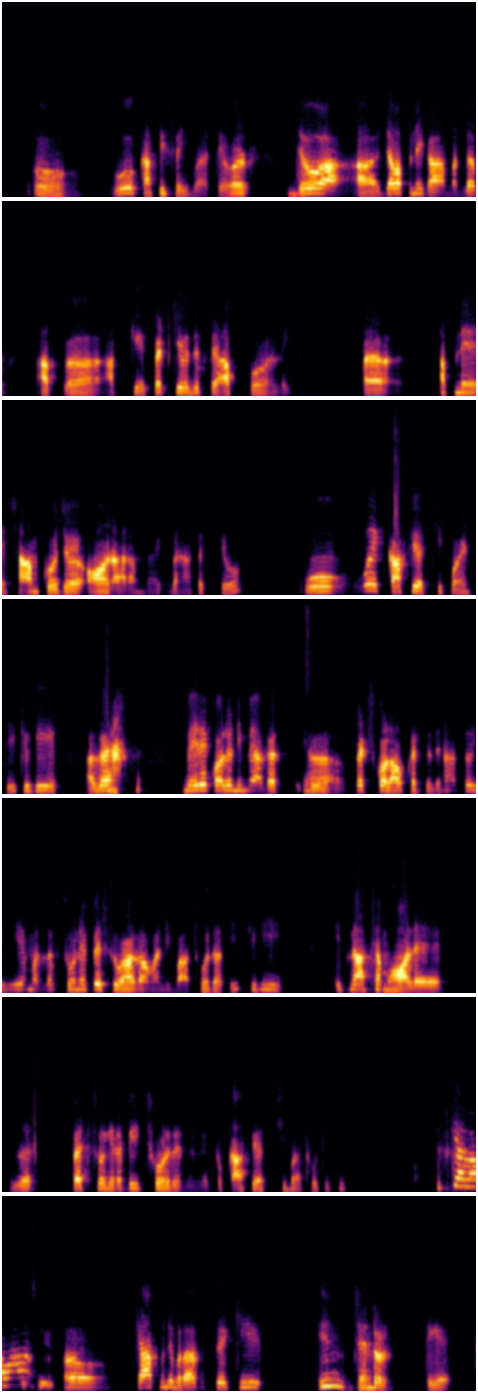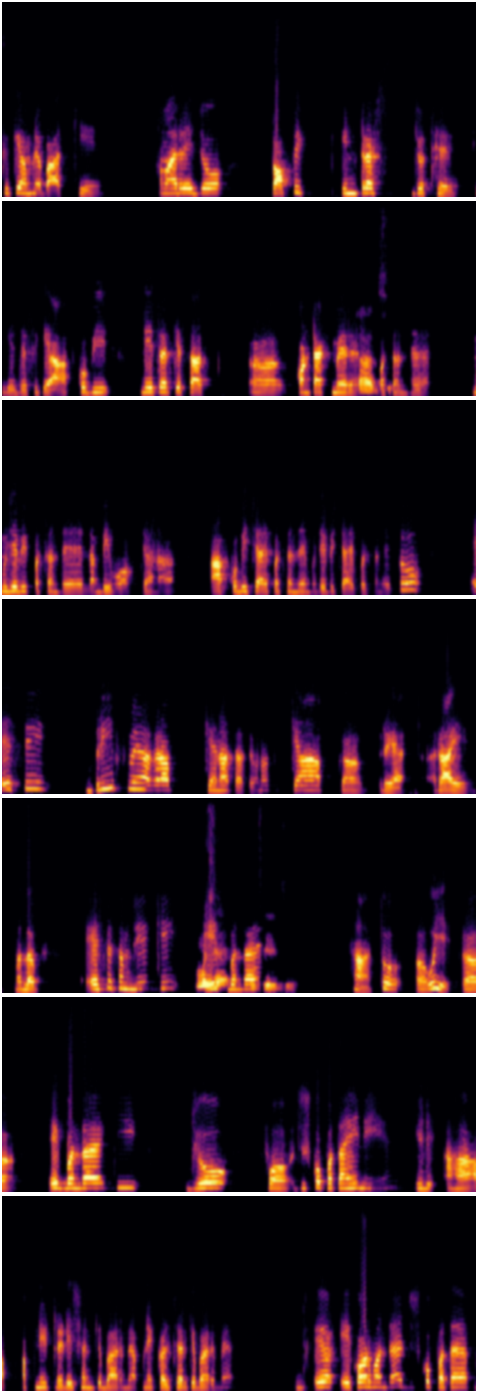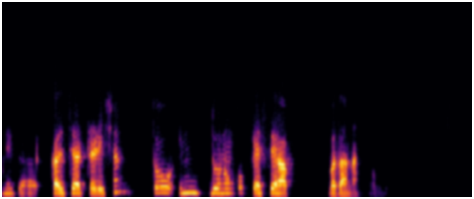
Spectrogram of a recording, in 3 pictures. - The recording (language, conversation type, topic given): Hindi, unstructured, आप अपनी शाम को अधिक आरामदायक कैसे बनाते हैं?
- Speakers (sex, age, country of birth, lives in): male, 20-24, India, India; male, 25-29, India, India
- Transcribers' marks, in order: in English: "पेट"; in English: "लाइक"; in English: "पॉइंट"; laughing while speaking: "अगर"; in English: "पेट्स"; in English: "अलाउ"; in English: "पेट्स"; in English: "इन जनरल"; in English: "टॉपिक इंटरेस्ट"; in English: "नेचर"; in English: "कॉन्टैक्ट"; in English: "वॉक"; in English: "ब्रीफ"; in English: "ट्रेडिशन"; in English: "कल्चर"; in English: "कल्चर ट्रेडिशन"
